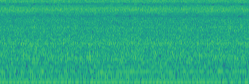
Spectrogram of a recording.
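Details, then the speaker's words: Freshly rebuilt engine idling, inlet manifold refitted after forgotten brake servo vacuum pipe: quiet, steady low hum with an even pulse and no ticks or knocks; normal idle, owner notes a very slight rock. "that manifold really dirty but as you can see it's really quiet there's no knocks"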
